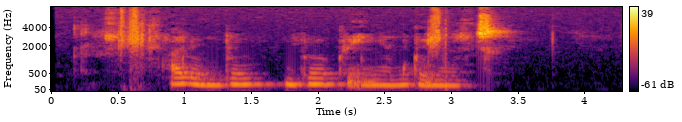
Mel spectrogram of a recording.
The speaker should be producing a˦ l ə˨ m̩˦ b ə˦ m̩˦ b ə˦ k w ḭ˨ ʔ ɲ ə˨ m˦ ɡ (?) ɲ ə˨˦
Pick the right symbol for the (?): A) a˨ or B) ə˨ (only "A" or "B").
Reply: B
